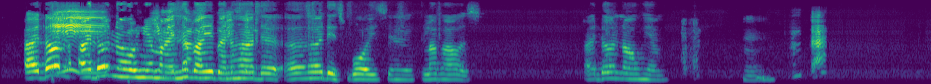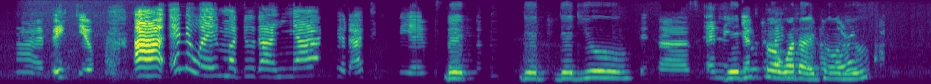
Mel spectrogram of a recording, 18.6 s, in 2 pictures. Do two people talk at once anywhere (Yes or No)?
Yes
